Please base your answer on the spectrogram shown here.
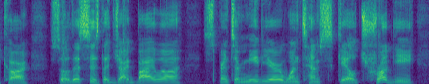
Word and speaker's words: Jiabaile: A quick lesson in how to pronounce this. What? This is not Jiabaile, it's not Jiabaile, it's not whatever you guys are saying. This is Jiabaile. Jiabaile.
